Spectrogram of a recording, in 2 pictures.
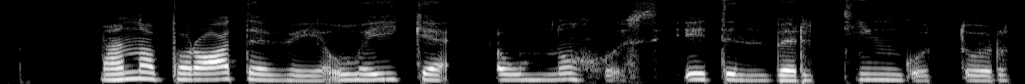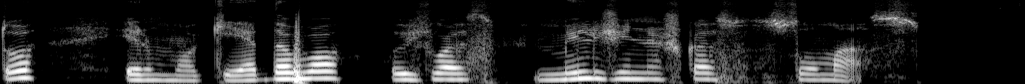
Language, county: Lithuanian, Vilnius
